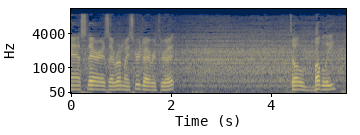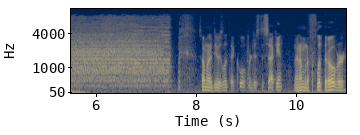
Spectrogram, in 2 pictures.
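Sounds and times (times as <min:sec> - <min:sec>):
gas torch hissing: 0:00.0 - 0:07.7.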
